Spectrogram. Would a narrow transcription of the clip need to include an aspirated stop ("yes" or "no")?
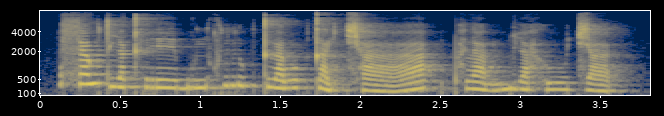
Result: yes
